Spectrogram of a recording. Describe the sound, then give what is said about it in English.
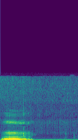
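A single short, low, voiced burp after drinking apple ginger cider, lasting about a third of a second, fairly loud and throaty, then fading into quiet background hum. “That was an okay burp.”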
